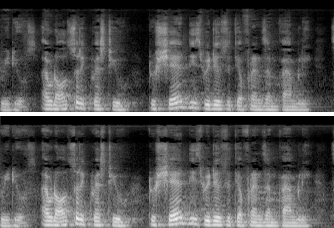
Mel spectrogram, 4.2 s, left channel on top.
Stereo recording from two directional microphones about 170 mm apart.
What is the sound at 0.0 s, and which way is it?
Speech, 25° left (ahead or behind).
